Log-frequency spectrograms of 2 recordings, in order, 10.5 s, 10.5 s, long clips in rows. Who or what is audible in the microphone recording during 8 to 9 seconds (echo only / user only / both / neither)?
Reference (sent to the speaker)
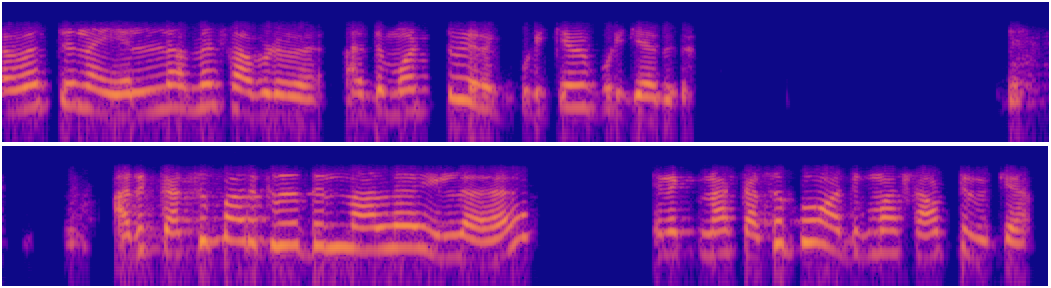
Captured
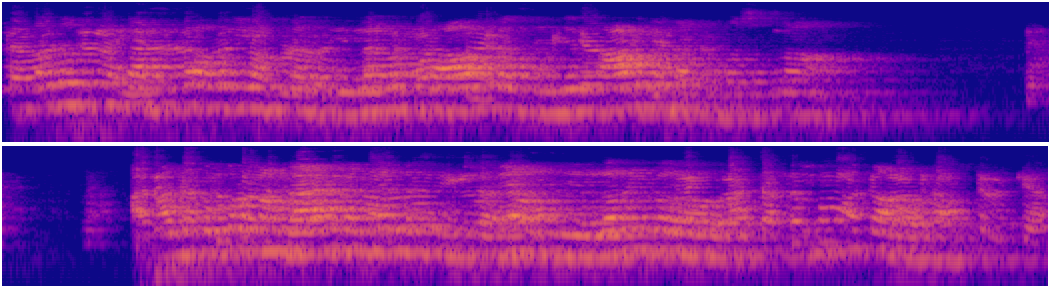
both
